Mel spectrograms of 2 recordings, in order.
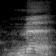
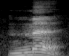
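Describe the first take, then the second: First: The vowel is a front ee sound. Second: The same.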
